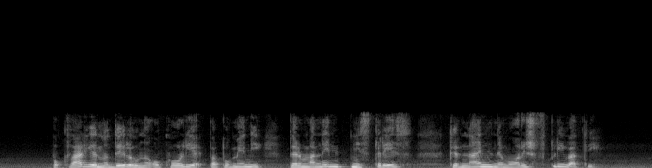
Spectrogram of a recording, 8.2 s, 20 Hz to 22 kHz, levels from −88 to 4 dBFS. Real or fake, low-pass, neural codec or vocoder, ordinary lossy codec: fake; 7.2 kHz; codec, 16 kHz, 2 kbps, FunCodec, trained on LibriTTS, 25 frames a second; MP3, 96 kbps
